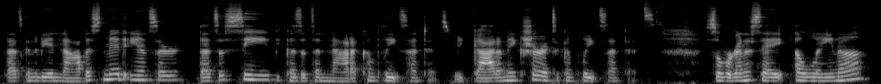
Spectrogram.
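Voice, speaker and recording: A woman walks through a screen share during a Spanish lesson, patiently checking in with her students with "right?" and "all right" as she goes. Her voice is fairly low-pitched, bright, and forceful, and the recording quality is low.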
